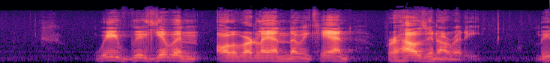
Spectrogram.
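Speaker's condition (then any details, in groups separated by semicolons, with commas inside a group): Cerebral palsy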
